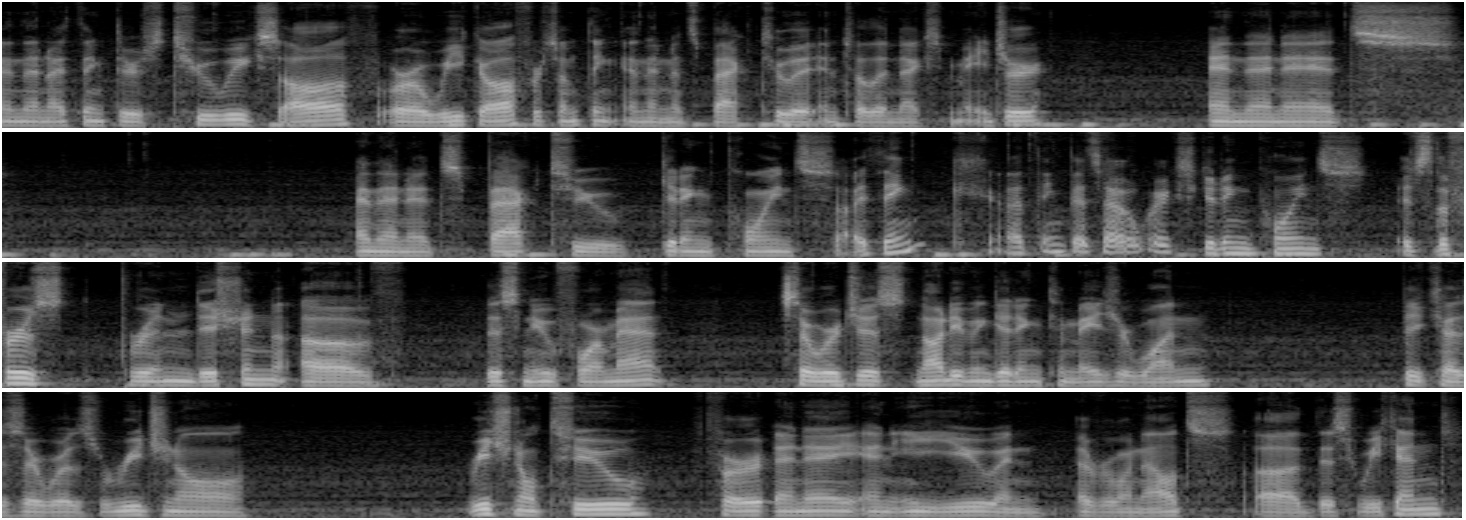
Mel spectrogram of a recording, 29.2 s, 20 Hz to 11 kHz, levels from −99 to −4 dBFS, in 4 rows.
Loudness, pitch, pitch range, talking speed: -34 LUFS, 110 Hz, 100-120 Hz, 160 wpm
